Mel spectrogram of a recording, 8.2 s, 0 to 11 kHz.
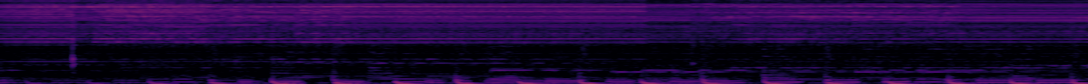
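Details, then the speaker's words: IBM PS/2 Model 30 stepper-motor hard drive at power-up, heads manually moved to the other end of their track beforehand: quick regular clicks about two per second as the head reaches the end of its track; stepper rotates a few degrees per power-up. "if I keep rebooting the computer eventually the stepper will be back to where it was and the noise he was making was just the head reaching the end of the track"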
